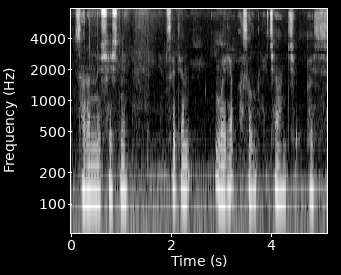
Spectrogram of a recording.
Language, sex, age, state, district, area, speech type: Kashmiri, male, 18-30, Jammu and Kashmir, Ganderbal, rural, spontaneous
